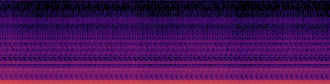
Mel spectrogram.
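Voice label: "ding", spoken word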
